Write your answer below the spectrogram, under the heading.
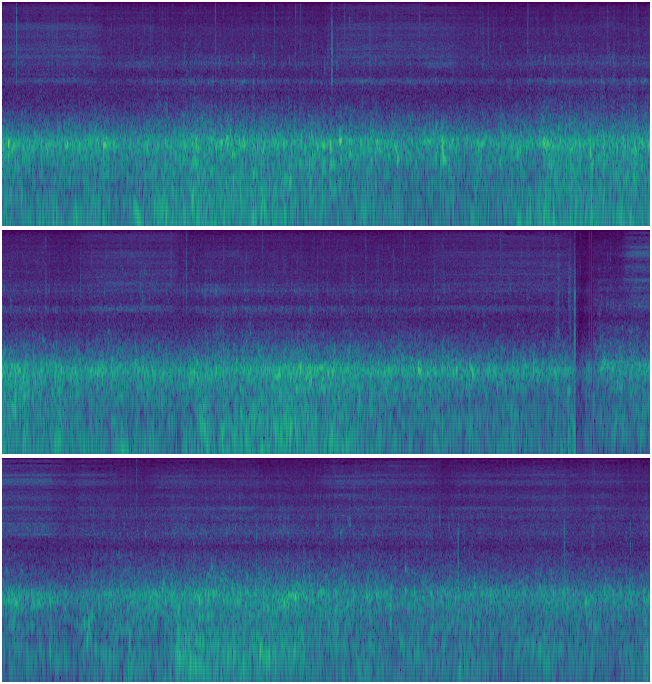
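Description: Muffled underwater noise heard through a camera's waterproof housing, with a scuba diver's regulator breaths and exhaled bubbles coming every few seconds. A short knock comes about two-thirds of the way in.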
